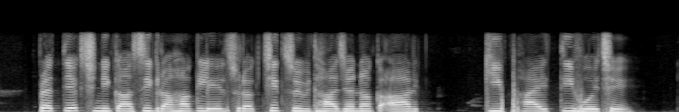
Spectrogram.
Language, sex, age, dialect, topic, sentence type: Maithili, female, 41-45, Eastern / Thethi, banking, statement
